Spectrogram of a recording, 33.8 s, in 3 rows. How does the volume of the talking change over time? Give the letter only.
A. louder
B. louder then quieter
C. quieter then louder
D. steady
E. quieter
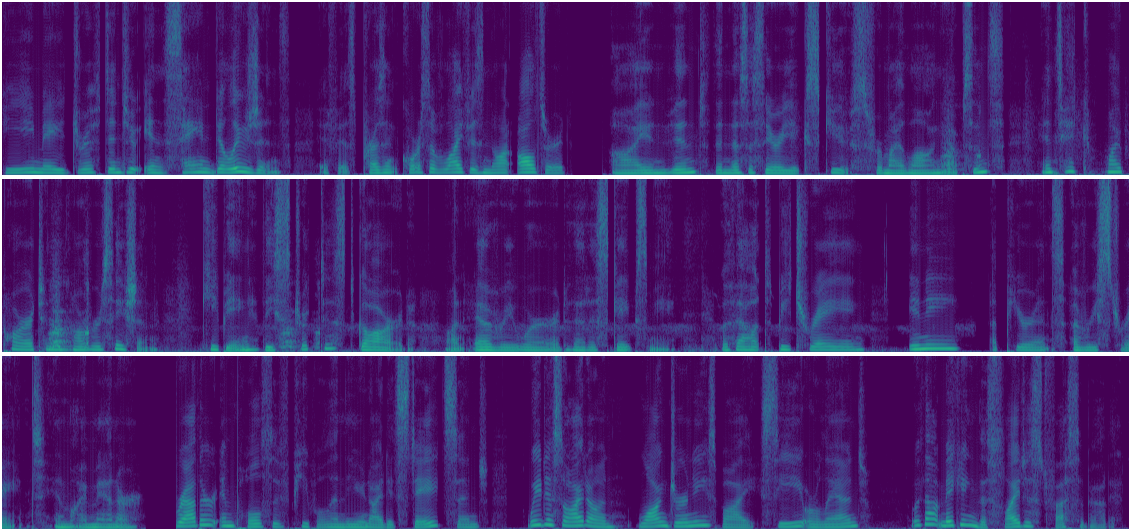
D.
